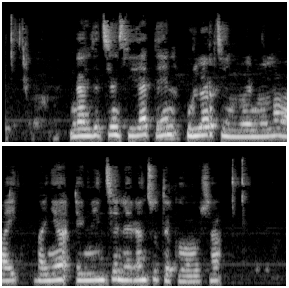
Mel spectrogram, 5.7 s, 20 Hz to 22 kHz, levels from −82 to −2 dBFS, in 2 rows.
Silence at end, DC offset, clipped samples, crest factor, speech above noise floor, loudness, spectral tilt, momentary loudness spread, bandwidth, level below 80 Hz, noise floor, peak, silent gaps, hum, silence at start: 0.4 s; under 0.1%; under 0.1%; 18 dB; 22 dB; -19 LUFS; -5 dB/octave; 15 LU; 15.5 kHz; -54 dBFS; -41 dBFS; -2 dBFS; none; none; 0.05 s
